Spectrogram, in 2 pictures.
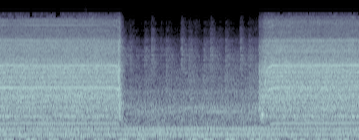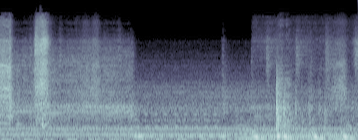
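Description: Power sander working on a handmade swimbait at the pin connection in a shop, two steady whining bursts of a few seconds each with short pauses, then a brief sharp burst and quieter clunks and handling noises, moderately close.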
